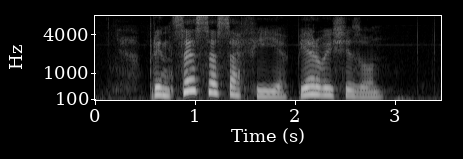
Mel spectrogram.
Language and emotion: Russian, positive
